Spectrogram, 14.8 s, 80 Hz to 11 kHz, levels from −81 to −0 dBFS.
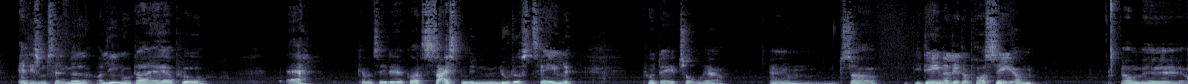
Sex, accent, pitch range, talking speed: male, native, 110-140 Hz, 150 wpm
